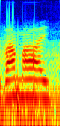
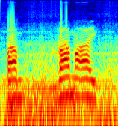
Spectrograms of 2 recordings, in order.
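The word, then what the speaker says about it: Famau: F-A-M-A-U. So, Vamai. Moyle Vam. Vamai. In English, you'd say it V A M E Y E. That's how you'd say it.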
